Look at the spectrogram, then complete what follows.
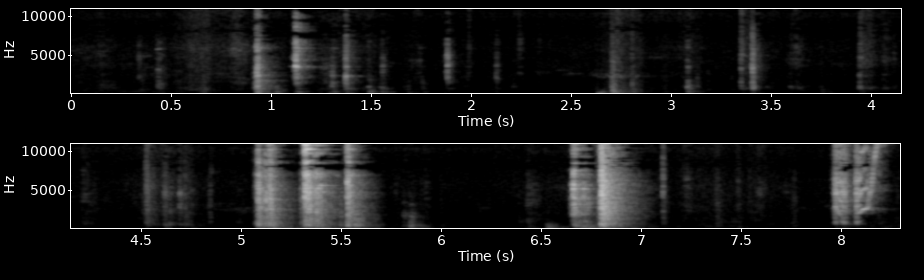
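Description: Metal hand wrenches clicking and clanking on an A/C refrigerant line fitting as a backup wrench holds it and another turns it, in irregular clicks with two louder bursts of clatter about five and seven seconds in.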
